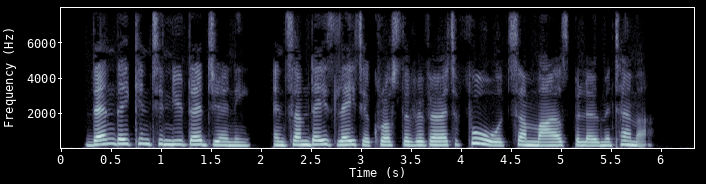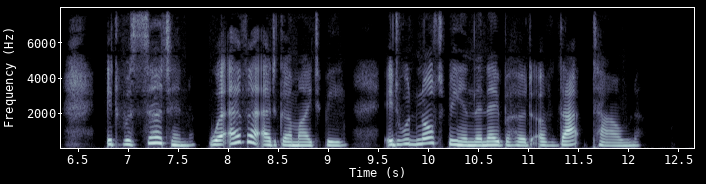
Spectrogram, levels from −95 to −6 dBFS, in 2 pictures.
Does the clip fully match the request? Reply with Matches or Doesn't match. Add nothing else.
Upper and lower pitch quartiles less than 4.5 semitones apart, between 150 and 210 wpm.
Matches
